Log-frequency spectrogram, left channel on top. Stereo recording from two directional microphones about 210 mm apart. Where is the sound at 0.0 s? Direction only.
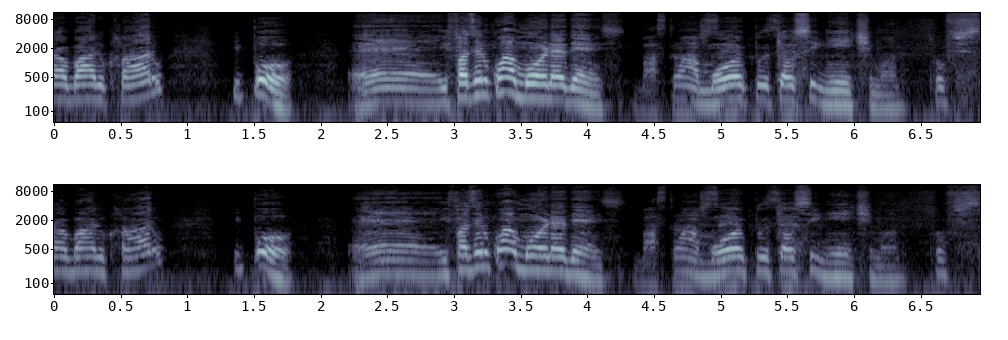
55° left (ahead or behind).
